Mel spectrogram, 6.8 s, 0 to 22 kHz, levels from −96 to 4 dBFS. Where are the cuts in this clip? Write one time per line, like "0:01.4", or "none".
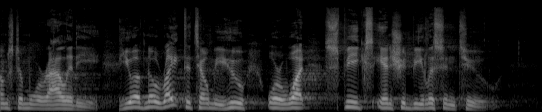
0:01.5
